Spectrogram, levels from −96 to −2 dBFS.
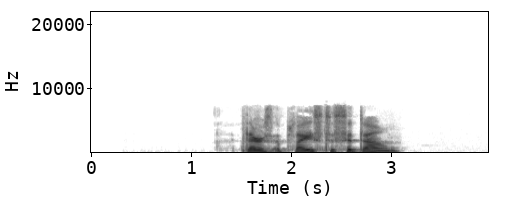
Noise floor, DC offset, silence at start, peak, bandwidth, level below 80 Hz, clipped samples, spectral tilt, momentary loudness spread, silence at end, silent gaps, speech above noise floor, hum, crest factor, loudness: -85 dBFS; under 0.1%; 1.5 s; -4 dBFS; 7.8 kHz; -70 dBFS; under 0.1%; -3 dB/octave; 8 LU; 0.9 s; none; 64 dB; none; 20 dB; -22 LUFS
